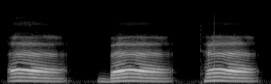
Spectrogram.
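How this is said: The letters are said in an Arabic accent. The speaker calls it right.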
